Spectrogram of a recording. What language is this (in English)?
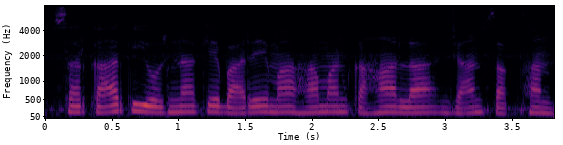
Chhattisgarhi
